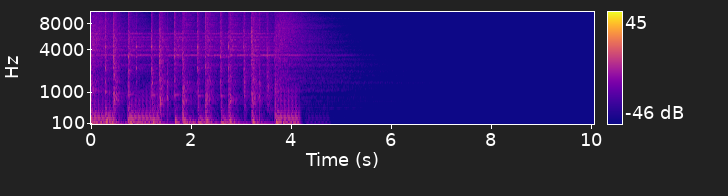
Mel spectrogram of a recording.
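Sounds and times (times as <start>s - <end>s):
drumcore music: 0.0s - 5.2s.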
